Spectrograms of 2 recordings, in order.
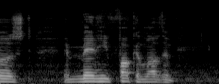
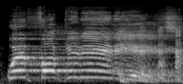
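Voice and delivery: band shouting; 12 semitones higher, 8 dB louder, slower than usual. Retold or imitated. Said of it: "the whole band stands up and goes".

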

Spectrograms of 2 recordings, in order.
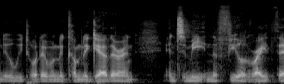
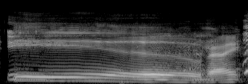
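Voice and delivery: put-on kids going ew; 7 semitones higher, 4 dB louder than usual. Kids reacting to love talk.

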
